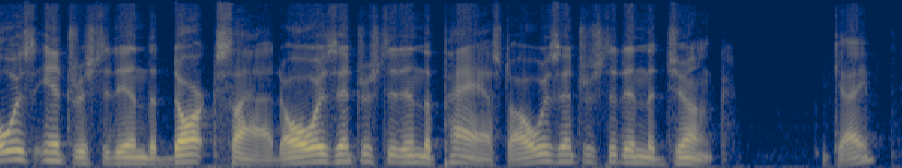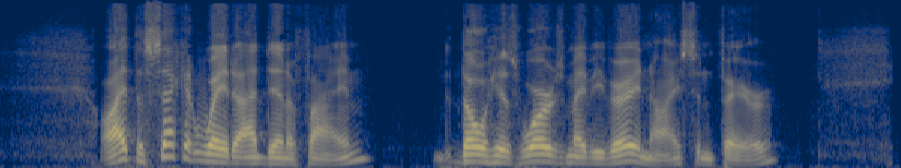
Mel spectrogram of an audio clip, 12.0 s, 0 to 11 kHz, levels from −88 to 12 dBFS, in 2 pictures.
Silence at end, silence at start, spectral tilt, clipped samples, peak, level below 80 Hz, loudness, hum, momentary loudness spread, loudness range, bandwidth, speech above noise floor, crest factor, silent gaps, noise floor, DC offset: 0.85 s; 0 s; -5.5 dB/octave; under 0.1%; -6 dBFS; -62 dBFS; -25 LUFS; none; 12 LU; 7 LU; 11 kHz; 45 dB; 20 dB; none; -69 dBFS; under 0.1%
